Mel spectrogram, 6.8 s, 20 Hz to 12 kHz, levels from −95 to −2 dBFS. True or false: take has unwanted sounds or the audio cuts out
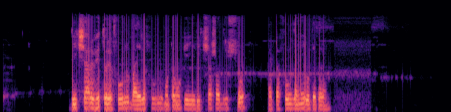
false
